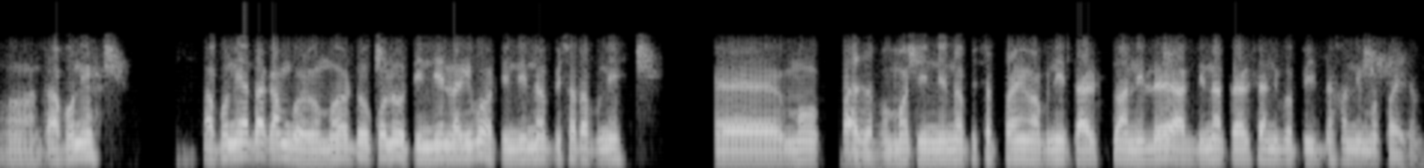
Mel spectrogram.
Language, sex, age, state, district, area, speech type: Assamese, male, 30-45, Assam, Lakhimpur, urban, conversation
